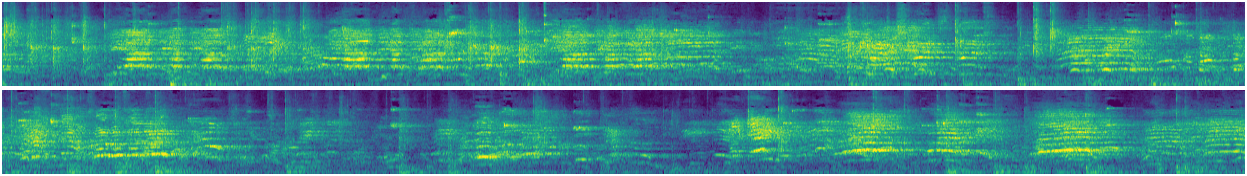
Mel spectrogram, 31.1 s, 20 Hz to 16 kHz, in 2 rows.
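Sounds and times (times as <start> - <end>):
voices calling and shouting: 0.0 - 31.0.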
